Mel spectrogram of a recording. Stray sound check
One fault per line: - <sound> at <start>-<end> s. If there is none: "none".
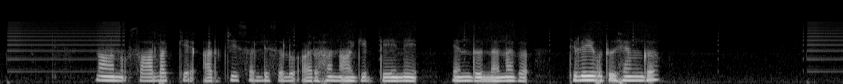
none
